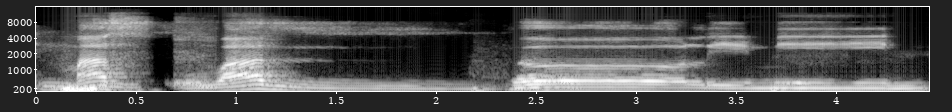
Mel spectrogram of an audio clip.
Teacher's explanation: Ini alif lamnya juga alif lam syamsiyah tidak dibaca, langsung masuk ke huruf berikutnya yaitu dha ditandai dengan tasdid. Jadi dha-nya dibaca double.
